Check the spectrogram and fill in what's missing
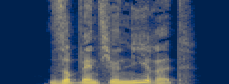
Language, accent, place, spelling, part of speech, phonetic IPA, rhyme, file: German, Germany, Berlin, subventionieret, verb, [zʊpvɛnt͡si̯oˈniːʁət], -iːʁət, De-subventionieret.ogg
- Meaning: second-person plural subjunctive I of subventionieren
